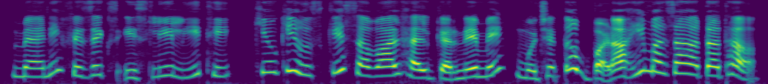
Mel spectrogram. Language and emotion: Hindi, happy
